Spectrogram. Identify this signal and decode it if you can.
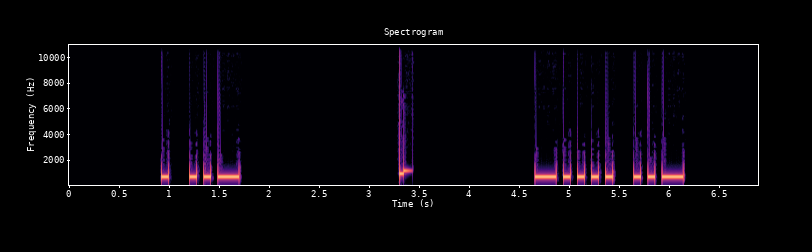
Morse code, heard as a keyed tone, about 17 wpm, 700 Hz. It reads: E U 6 U
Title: Two Challenging Letter-Number Combinations 17wpm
